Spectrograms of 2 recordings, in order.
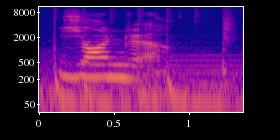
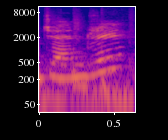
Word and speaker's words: genre: be asthma asthma but coming to the british pronunciation it is asthma she suffers from asthma coming to the 13th word genre genre not gendry or not john dre genre and number 14 jewelry jewelry her favorite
